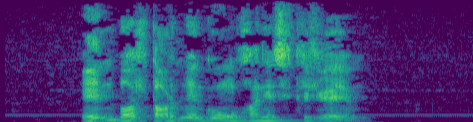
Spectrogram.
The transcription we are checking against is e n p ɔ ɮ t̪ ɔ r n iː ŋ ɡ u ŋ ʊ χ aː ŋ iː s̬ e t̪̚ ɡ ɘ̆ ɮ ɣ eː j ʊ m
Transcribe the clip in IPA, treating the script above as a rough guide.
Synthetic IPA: e n p ɔ ɮ t̪ ɔ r n iː ŋ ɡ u ŋ ʊ χ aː n iː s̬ e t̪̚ ɡ ɘ̆ ɮ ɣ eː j ʊ m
